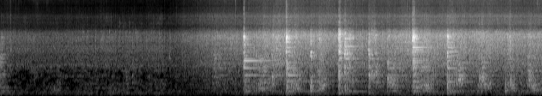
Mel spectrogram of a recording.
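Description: Blended spice paste frying in hot oil in a metal wok, only a quiet sizzle for the first few seconds. From about five seconds in, a metal spatula scrapes and clacks irregularly against the wok over a louder sizzle as the paste is stirred and cooked down until fragrant.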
